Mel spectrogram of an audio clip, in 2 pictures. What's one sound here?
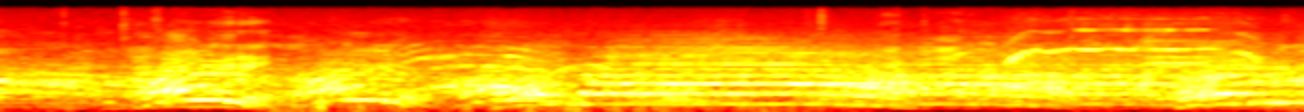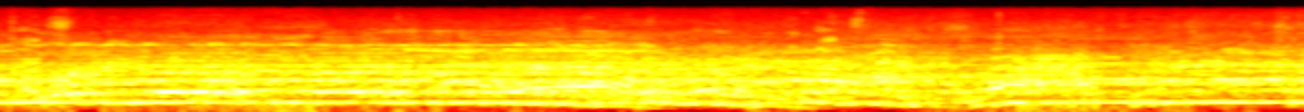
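A large crowd shouts and cheers loudly outdoors.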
